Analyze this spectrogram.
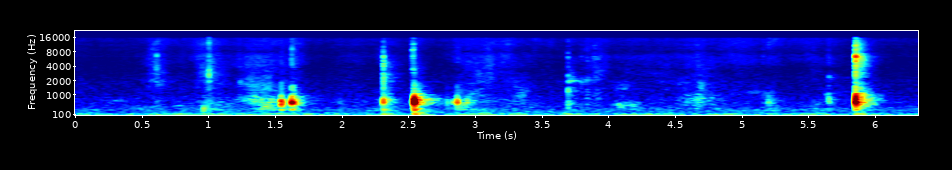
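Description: Faint scattered clicks and taps of cardboard jigsaw puzzle pieces being handled and pressed into place on a tabletop, the sharpest about two and a half seconds in and near the end.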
